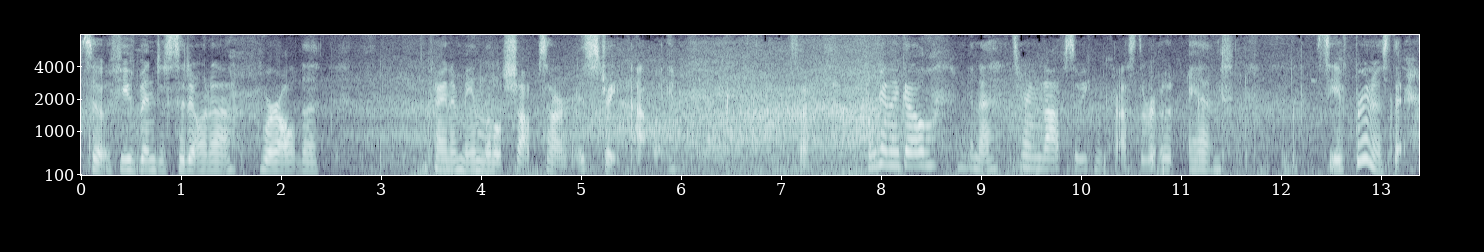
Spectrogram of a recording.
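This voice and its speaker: Ordinary pitch variation and long, frequent pauses come through over noticeable background noise. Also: woman. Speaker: travel vlogger. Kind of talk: casual vlog narration.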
